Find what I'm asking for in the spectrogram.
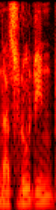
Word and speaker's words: Nasruddin: I always pronounce him Nasruddin, but that nobody cares because he's pronounced in so many different ways.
